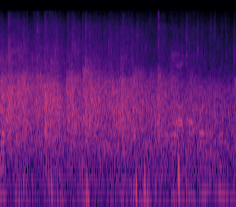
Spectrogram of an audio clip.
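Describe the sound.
Steady audience applause, a dense continuous patter of many hands clapping at an even level for a few seconds, with faint voices mixed underneath.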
